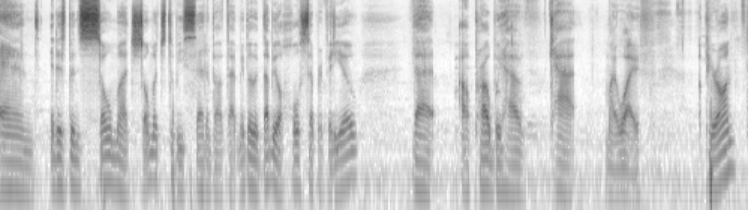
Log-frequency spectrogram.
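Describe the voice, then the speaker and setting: With long, frequent pauses, a man with a very deep, low pitch talks at a moderate pace and ordinary pitch variation. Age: 20s. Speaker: keynote speaker, vlogger. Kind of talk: casual vlog. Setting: airport lounge.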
